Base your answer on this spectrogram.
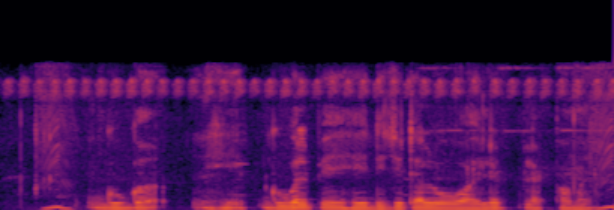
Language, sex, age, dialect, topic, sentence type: Marathi, male, 18-24, Varhadi, banking, statement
